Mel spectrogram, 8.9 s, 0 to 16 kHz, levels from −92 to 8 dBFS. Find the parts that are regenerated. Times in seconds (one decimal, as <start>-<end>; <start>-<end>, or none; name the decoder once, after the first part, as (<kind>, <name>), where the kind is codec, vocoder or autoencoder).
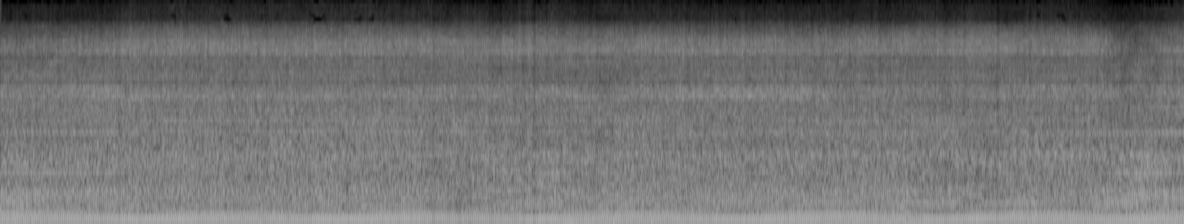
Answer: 3.2-4.6 (codec, SNAC); 6.8-7.7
